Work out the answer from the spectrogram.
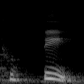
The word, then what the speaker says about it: छुट्टी: बच्चों आकांशा आकांक्षा पक्का छुट्टी य पर ट पे एक ट और लगाओ छुट्टी ठीक है छुट्टी य देखिए रास्ता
